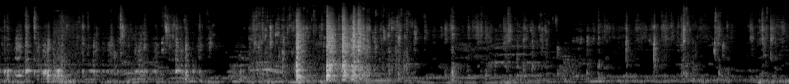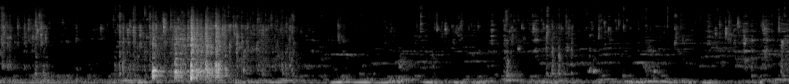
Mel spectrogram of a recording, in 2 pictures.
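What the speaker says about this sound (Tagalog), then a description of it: "Hugasan na to aron pag-abot nila limpyo na mga kadagat." Running water splashes steadily over seafood being washed, with on-and-off bursts of louder gushing and dripping, fairly quiet and close, with no talking.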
